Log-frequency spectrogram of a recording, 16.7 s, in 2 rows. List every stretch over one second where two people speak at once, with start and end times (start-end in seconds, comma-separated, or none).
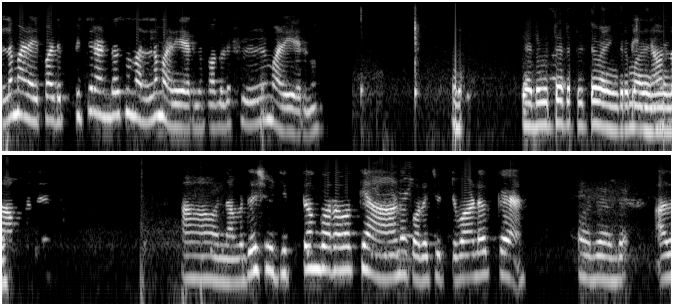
none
